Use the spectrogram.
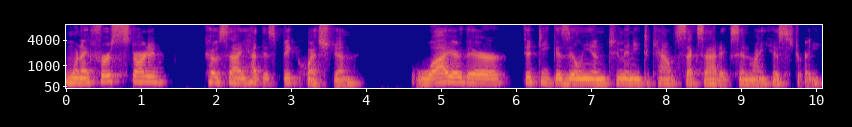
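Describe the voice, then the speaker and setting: A woman's ordinary speaking voice, fairly low in pitch, at a fairly slow pace with fairly even intonation. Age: 60s. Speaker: recovery program member sharing her story. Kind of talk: testimony. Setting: speaker meeting.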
